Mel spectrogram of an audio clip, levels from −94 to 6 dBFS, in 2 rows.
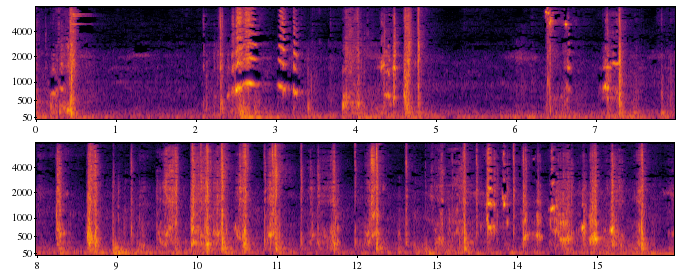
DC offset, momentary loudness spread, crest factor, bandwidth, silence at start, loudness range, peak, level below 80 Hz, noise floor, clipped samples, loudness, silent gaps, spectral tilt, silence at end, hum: under 0.1%; 18 LU; 24 dB; 8 kHz; 0 s; 3 LU; -2 dBFS; -38 dBFS; -46 dBFS; under 0.1%; -22 LUFS; none; -3 dB/octave; 0 s; none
